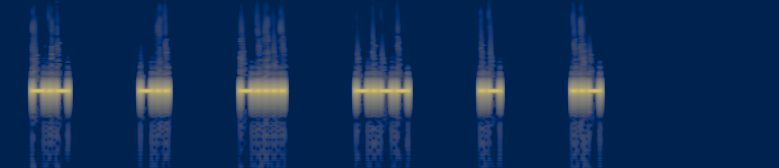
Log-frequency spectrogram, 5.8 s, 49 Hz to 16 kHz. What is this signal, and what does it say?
Morse code, heard as a keyed tone, about 40 wpm, spaced as for 14 wpm, 700 Hz. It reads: KD6YAU
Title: USA Call Signs - 6 Characters - 6x Character Spacing - 40wpm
